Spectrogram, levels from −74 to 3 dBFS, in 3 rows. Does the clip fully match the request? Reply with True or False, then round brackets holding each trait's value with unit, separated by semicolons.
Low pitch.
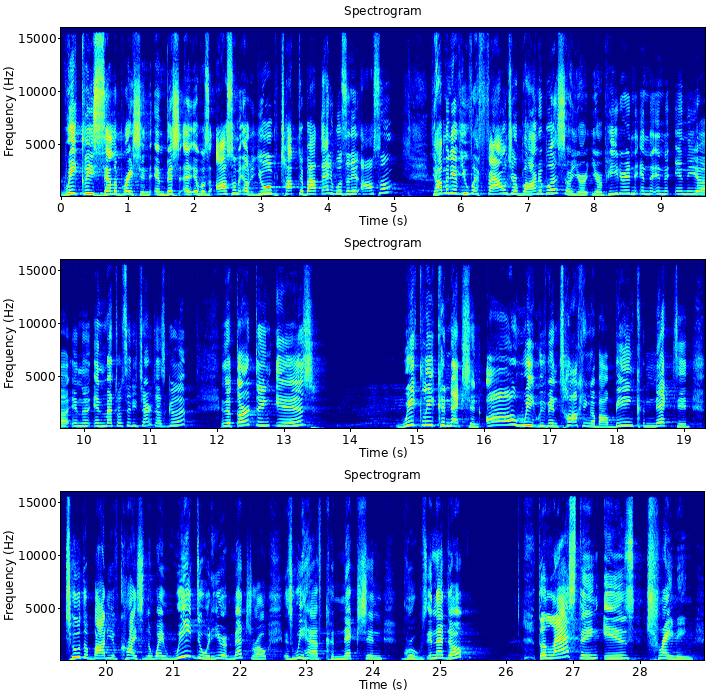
False (285 Hz)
